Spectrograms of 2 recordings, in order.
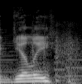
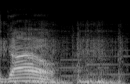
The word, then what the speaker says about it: Guile: How dare you, Guile? I used to have a friend of mine that would always call this guy Gilly. He's like, oh, you're using Gilly. His name's Guile.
